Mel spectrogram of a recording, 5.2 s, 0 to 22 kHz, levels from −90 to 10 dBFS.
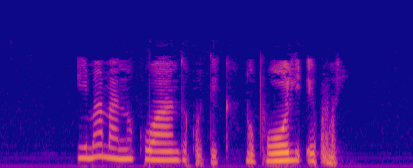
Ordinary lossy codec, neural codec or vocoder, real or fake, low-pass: MP3, 32 kbps; none; real; 9.9 kHz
